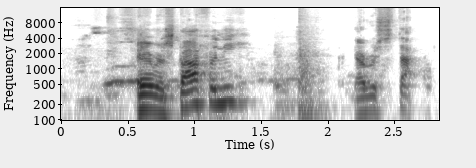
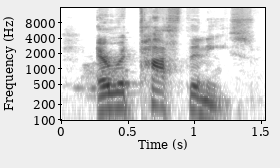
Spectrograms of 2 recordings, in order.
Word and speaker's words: Eratosthenes: Aristophanes? Eratosthenes is how you say his name, right?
